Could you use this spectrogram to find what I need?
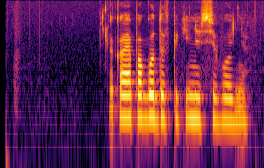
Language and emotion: Russian, neutral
